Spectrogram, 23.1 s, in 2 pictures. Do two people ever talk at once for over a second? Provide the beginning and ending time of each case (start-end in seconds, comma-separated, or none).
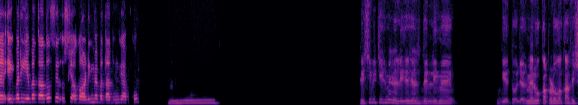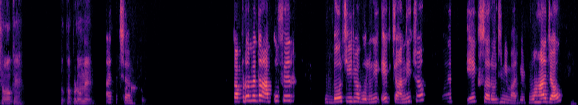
none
